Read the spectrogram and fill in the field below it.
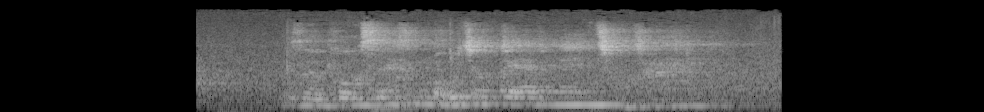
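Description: A woman sings into a microphone.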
